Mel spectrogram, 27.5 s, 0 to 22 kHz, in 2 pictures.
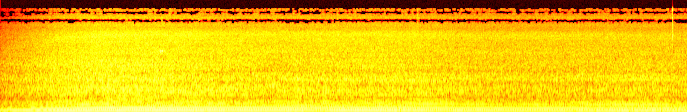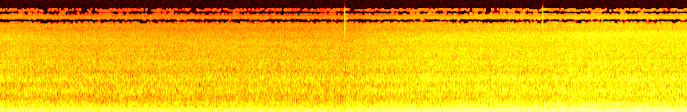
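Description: Patton U2-20CN fan's electric motor starting up and spinning up to speed over the first second or two, then running with a steady hum and rush of air. The hum's pitch sags a little in the middle and climbs back near the end.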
